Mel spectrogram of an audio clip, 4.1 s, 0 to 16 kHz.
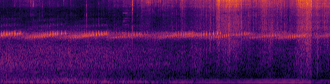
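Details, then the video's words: Frogs calling in Michigan on 27 March 2023, a steady high-pitched trilling chorus running unbroken through the whole stretch, over a low droning engine hum with faint outdoor rustling. "Just Some Frogs Making Noise"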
